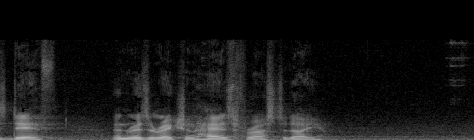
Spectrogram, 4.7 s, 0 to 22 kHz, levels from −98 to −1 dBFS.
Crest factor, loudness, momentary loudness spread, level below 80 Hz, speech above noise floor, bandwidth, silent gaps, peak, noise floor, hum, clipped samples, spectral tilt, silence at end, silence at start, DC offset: 22 dB; -37 LUFS; 12 LU; -70 dBFS; 26 dB; 16 kHz; none; -16 dBFS; -62 dBFS; none; under 0.1%; -6 dB/octave; 1.45 s; 0 s; under 0.1%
